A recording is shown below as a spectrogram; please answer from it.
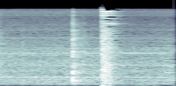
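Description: Steel cookware clanking in a kitchen: two metal knocks about a second in, the second louder and ringing, over a steady background hiss.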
